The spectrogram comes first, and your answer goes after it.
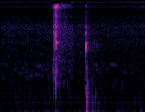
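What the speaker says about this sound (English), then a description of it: "I'm shooting through the branches and the trees, which makes it even more interesting." An arrow is loosed from a bow at an archery range, shooting through tree branches, heard as two sharp close percussive snaps, the bow's release followed moments later by the impact, over quiet outdoor background.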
